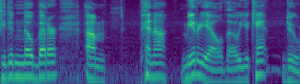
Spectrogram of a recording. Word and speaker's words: Miriel: And Miriel, you've got the accent on the first syllable, right, to tell you to stress that one.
